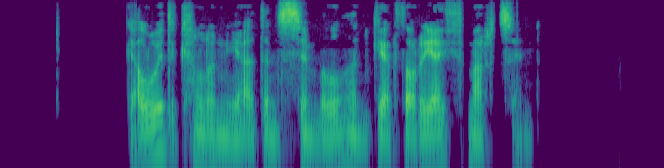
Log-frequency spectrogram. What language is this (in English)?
Welsh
